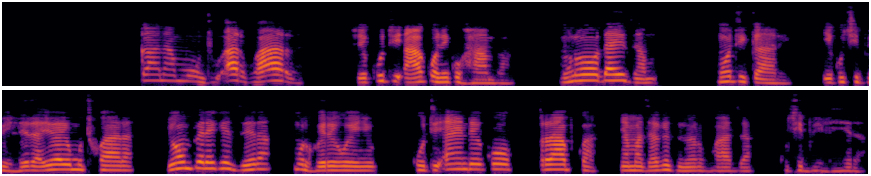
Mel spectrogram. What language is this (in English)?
Ndau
